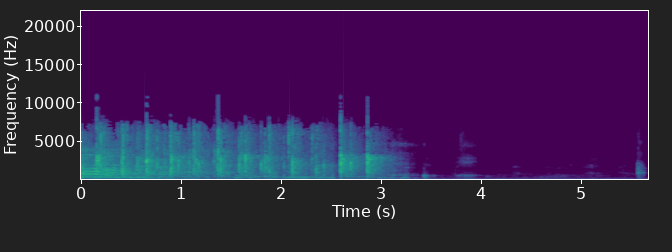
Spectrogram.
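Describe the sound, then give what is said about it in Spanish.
A small group claps for about three seconds, applauding the cook, sharp hand claps mixed with lively voices talking and laughing over them, then the applause stops abruptly and it goes quiet. “Estamos aplaudiendo la cocinera.”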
